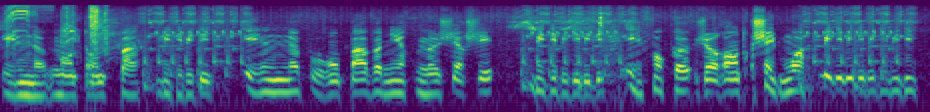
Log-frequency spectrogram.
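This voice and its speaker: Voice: mid-range voice, animated, normal speed, close to an everyday voice. An actor voicing a friendly, anxious alien robot in a children's cartoon, with a babbling nonsense verbal tic. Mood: worried. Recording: music behind the voice.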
